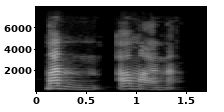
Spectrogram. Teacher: nun mati bertemu dengan alif maka harus dibaca jelas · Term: izhar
